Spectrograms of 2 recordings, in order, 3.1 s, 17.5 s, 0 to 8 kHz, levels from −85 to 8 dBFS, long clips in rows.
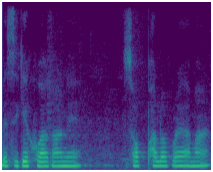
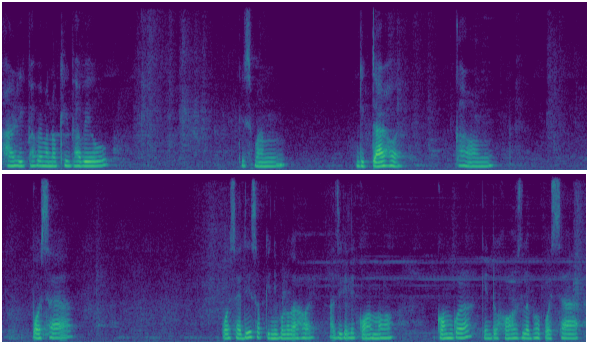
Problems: constant background noise, background conversations at intervals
